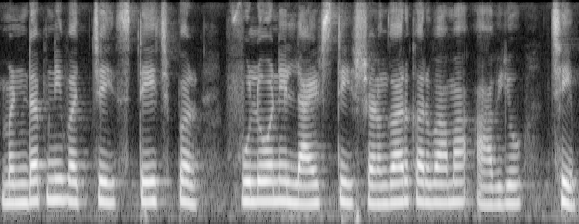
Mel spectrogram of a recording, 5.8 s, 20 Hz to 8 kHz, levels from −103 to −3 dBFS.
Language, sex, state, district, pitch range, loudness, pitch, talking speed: Gujarati, female, Gujarat, Valsad, 215-230 Hz, -16 LUFS, 225 Hz, 125 wpm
